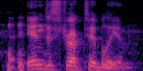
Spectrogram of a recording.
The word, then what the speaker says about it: indestructiblium: How do you pronounce that again? Indestructiblium.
